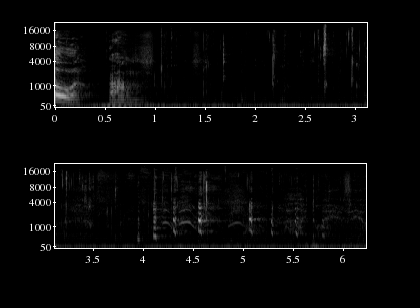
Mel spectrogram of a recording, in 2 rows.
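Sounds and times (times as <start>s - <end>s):
people chewing sugar-soaked raisins: 0.4s - 6.0s
people giggling: 3.9s - 5.8s.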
